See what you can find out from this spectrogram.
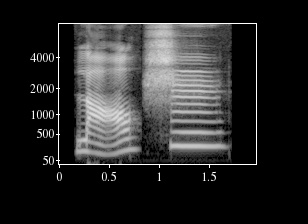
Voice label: "lao3shi1", Chinese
